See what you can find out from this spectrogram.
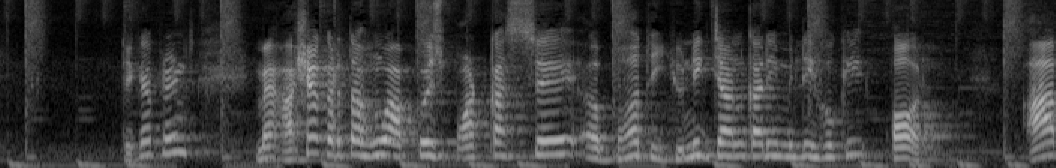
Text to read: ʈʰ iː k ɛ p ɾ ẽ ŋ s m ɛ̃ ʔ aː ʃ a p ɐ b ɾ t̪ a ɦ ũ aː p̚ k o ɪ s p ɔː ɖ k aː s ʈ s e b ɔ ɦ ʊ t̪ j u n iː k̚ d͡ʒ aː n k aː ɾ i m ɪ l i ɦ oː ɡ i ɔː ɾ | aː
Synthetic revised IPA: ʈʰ iː k ɛ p ɾ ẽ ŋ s m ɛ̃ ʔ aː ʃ a k ɐ ɾ t̪ a ɦ ũ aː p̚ k o ɪ s p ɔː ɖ k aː s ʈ s e b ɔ ɦ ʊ t̪ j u n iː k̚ d͡ʒ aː n k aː ɾ i m ɪ l i ɦ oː ɡ i ɔː ɾ | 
